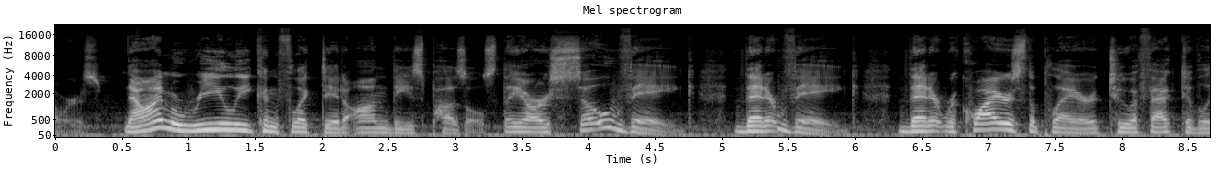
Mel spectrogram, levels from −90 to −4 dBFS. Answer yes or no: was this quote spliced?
yes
